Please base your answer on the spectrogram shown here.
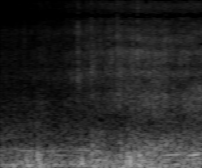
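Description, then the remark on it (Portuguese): A car rushes through a puddle on an asphalt road, nearly drenching a person beside it, tires hissing and splashing water in a steady wet spray over low rumbling road noise, with no voices. “Agora um carro passou aqui numa poça de água e quase me molhou todo.”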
